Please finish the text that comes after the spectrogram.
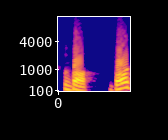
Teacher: ब ब क्या है ओट है बस ओट से बोला जाएगा अल्प प्राण बिल्कुल अल्प प्राण है घोष वर्ण भी है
